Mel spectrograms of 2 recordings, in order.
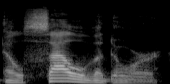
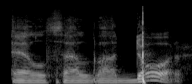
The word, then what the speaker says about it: El Salvador: Now, this is interesting because in English, I would say this name El Salvador, El Salvador. but the accurate way to say it is El Salvador. El Salvador. If you listen to the news or listen to Americans say this word, this country, they'll say El Salvador. El Salvador. But you know that it's El Salvador.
